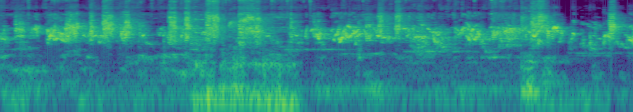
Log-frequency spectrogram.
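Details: In the morning, budgerigars keep up a lively chattering warble of rapid chirps, clicks and thin squeaks, with brief low thumps near the start.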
